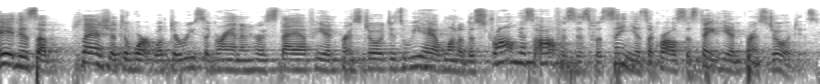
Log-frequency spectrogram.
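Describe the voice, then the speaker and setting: A woman with a Southern US accent and a fairly low pitch talks at a fairly quick pace with lively intonation and hardly any pauses. Room echo is audible, and background noise is noticeable. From US South, South Carolina. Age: 70s. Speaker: state official for seniors. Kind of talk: public speech. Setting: luncheon event with audience. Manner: animated.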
